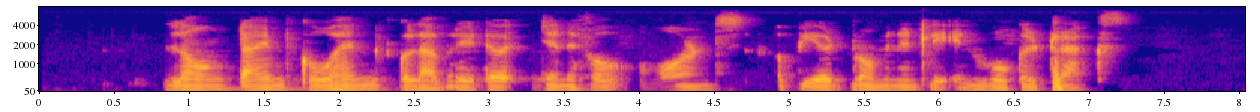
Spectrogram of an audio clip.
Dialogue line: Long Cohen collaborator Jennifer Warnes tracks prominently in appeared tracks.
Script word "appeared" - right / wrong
wrong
